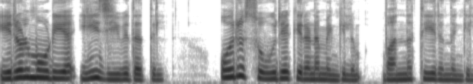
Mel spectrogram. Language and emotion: Malayalam, sad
